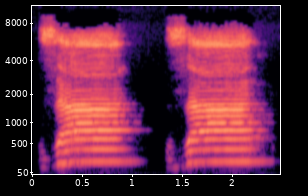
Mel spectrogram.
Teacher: জিহ্বার আগা, সামনের নিচের এই দুই দাঁতের পেট ও আগার সাথে লাগাবেন, লাগিয়ে নরম করে উচ্চারণ করবেন, আর এক লিপ টেনে পড়বেন।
